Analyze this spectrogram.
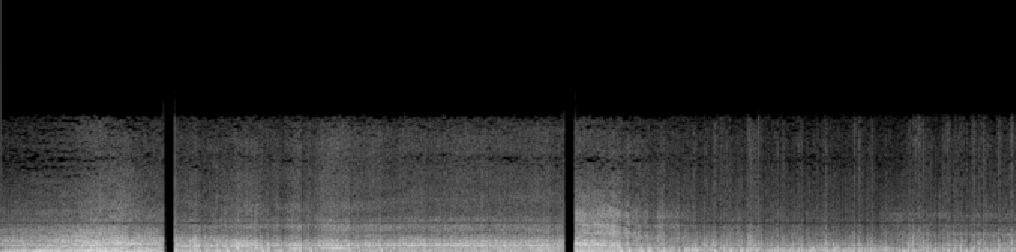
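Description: Eight-wheeled Stryker armored vehicles and a Humvee towing a trailer driving past on a highway: diesel engines running and heavy tyres rolling on asphalt, loudest near the start. The sound cuts out briefly twice.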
